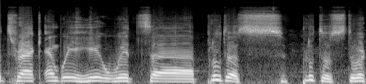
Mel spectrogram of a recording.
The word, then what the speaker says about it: Plutus: We're here in Amsterdam at the Money 2020, the second day, fully packed with crypto track, and we're here with Plutus. Do I pronounce it correctly?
